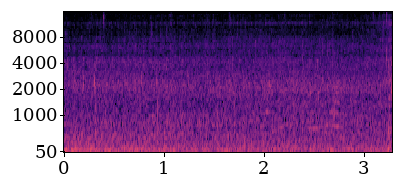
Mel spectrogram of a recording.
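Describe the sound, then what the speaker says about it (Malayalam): Water flowing at an artificial waterfall in Vagamon, a steady broadband rush heard close and unbroken throughout. "അവിടെ നിന്നൊക്കെ വെള്ളം ഒഴുകുന്നു"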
